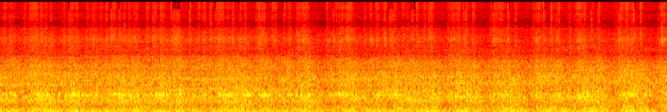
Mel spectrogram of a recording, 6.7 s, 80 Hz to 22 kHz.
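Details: 1979 Cadillac Coupe DeVille V8 on a cold start, about 45°F after sitting two days, idles with an uneven, lumpy beat and wavering loudness that smooths out once warm; happens only when the car is good and cold, cause unknown.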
